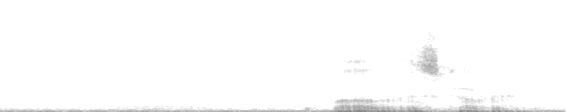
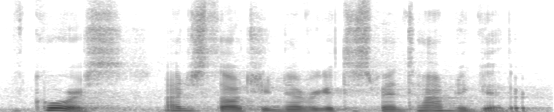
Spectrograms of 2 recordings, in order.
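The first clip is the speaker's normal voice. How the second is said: higher, brighter-pitched friend voice, kindly; friendly Lois; 8 semitones higher, 13 dB louder than usual. Acted. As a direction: welcome them like a happy host. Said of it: "try to change my voice a little".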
